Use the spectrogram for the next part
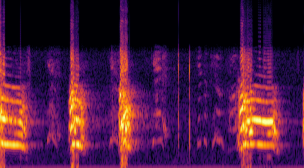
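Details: Black and Tan Coonhound finding a stuffed raccoon up in a tree, giving loud drawn-out baying howls in three main bursts with short yips between them.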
